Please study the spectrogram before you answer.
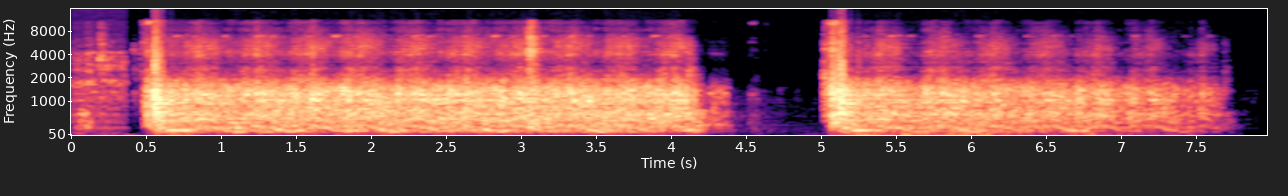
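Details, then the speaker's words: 1944 Ford 2N tractor after rebuild, carburetor not feeding right; two sluggish cranking bursts of about four and three seconds, never catches; owner suspects a starter switch burned from repeated starting. "guess we're not quite ready for that well we're darn close unfortunately close only counts in Horseshoes and Hand Grenades so I got some work to do on this carburetor it's it's not feeding quite right"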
